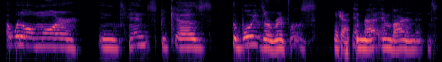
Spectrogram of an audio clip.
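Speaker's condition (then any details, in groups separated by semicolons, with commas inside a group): Cerebral palsy; mild case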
